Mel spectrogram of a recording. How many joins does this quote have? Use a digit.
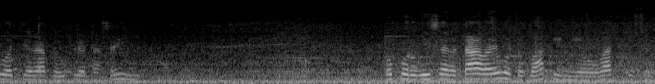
1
